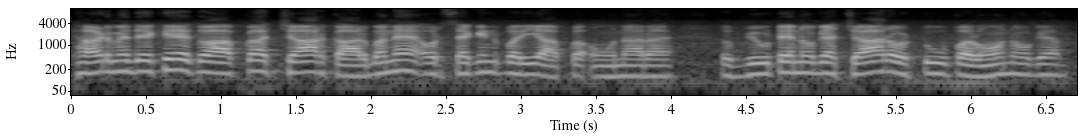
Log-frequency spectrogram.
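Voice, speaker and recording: Speaking straight to his students, this young man teaches chemistry one step at a time in a classroom-style lesson. His pitch is a little high and his tone steady and sharp, at a moderate pace, with a slight hiss or hum behind him.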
